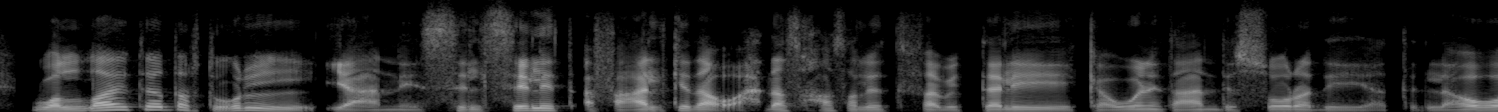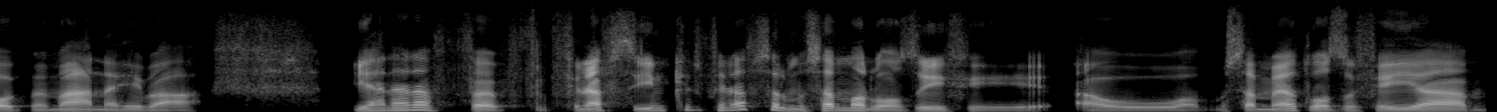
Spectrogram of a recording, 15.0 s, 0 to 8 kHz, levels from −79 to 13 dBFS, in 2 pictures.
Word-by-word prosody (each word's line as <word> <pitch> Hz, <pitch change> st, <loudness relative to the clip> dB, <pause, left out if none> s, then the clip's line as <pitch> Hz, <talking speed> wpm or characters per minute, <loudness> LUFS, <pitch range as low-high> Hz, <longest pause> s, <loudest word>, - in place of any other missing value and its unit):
والله 130 Hz, -, +5 dB
تقدَر 200 Hz, -2 st, 0 dB
تقول 140 Hz, -, -2 dB
يعني 100 Hz, 0 st, 0 dB
سلسلة 140 Hz, +9 st, +2 dB
أفعال -, -, +3 dB
كده -, -, +2 dB
أو -, -, +4 dB
أحداث 120 Hz, +1 st, 0 dB
حصَلِت 120 Hz, -1 st, -6 dB
فبالتالي 110 Hz, +2 st, 0 dB
كوِّنِت 110 Hz, +4 st, -3 dB
عَندي 110 Hz, -1 st, -2 dB
الصورة 110 Hz, +2 st, -1 dB
ديّة، 90 Hz, -3 st, -13 dB
اللي 95 Hz, -, -9 dB
هو 115 Hz, +3 st, +2 dB
بمعنى 105 Hz, +1 st, +1 dB
إيه 105 Hz, 0 st, -6 dB
بقى، 95 Hz, -1 st, -3 dB, 0.7 s
يعني 140 Hz, +6 st, +1 dB
أنا 180 Hz, 0 st, +2 dB
ف -, -, -12 dB, 0.4 s
في -, -, -9 dB
نَفس، -, -, +6 dB
يمكن 155 Hz, +8 st, -3 dB
في 175 Hz, 0 st, -9 dB
نَفس 225 Hz, -, -1 dB
المُسمّى 145 Hz, +4 st, +2 dB
الوظيفي 95 Hz, -3 st, -2 dB, 0.2 s
أو 95 Hz, -1 st, -5 dB
مُسمّيات -, -, +1 dB
وظيفيّة 115 Hz, +1 st, +2 dB
115 Hz, 130 wpm, -26 LUFS, 100-130 Hz, 0.7 s, نَفس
